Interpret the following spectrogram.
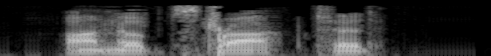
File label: "unobstructed", English; adjectives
